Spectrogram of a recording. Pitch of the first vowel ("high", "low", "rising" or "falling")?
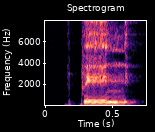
high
